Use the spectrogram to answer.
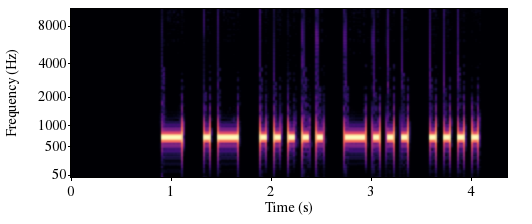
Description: Morse code, heard as a keyed tone, about 17 wpm, 700 Hz. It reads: TA5BH
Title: DXCC-100 Call Signs - 5 Characters - Repeated 2x - 17wpm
